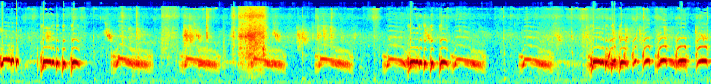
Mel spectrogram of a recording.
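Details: Lure song of a local zebra dove meant to get other doves replying: near-continuous rolling, warbling coo phrases follow one another closely, each a burst of quick mid-pitched notes, with a brief rustling noise partway through.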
